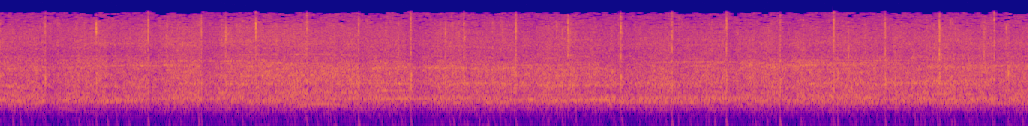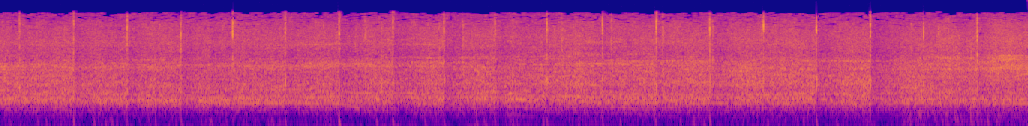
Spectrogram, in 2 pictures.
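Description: A large arena crowd cheers and roars loudly throughout.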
